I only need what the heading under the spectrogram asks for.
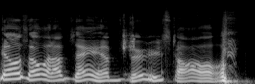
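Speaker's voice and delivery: put-on high, sobbing, tearful child's crying voice. Acting out what the kids said back to him, imitating kids trauma crying. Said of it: "the kids just like fucking trauma crying".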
